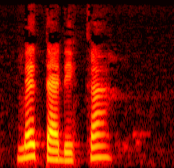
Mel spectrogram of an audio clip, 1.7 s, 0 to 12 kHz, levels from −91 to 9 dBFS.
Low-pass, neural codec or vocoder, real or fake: 10.8 kHz; none; real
